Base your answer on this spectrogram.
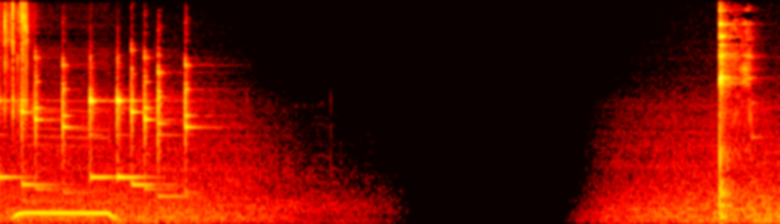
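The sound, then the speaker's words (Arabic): A phone's ringtone for an incoming call plays a short, bright chiming melody, then falls silent. A single sharp clink sounds a few seconds later. “شوف الحلال هاي الاستاذ زياد عم يتصل”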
